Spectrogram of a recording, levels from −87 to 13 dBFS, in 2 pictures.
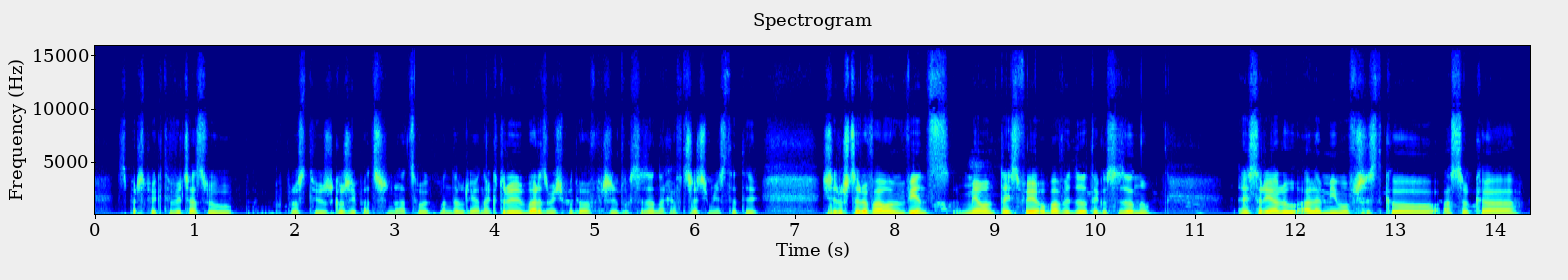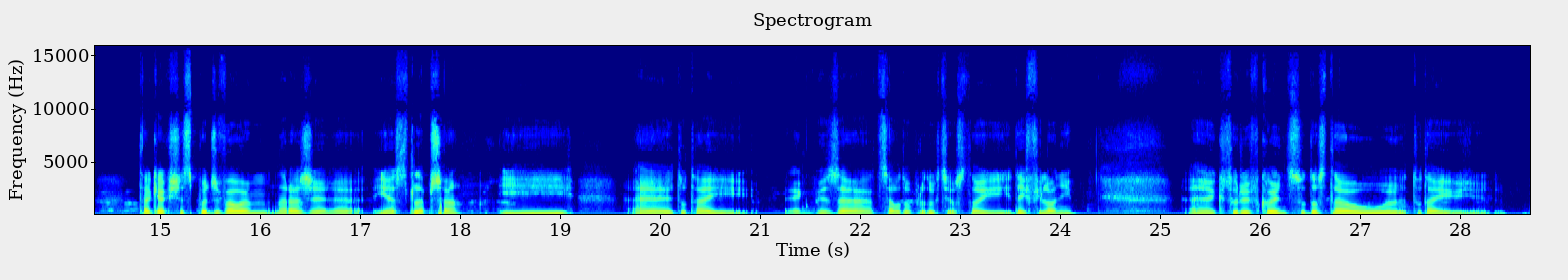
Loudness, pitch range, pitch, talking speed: -32 LUFS, 95-105 Hz, 100 Hz, 135 wpm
